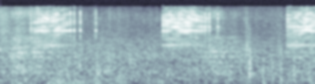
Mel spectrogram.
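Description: Steady wind noise on the microphone over open water, with a low rumble and a few faint ticks.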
